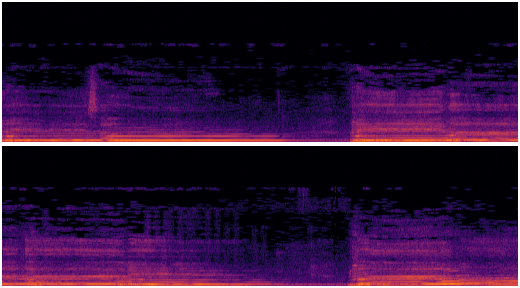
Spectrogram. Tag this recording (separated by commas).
playing flute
